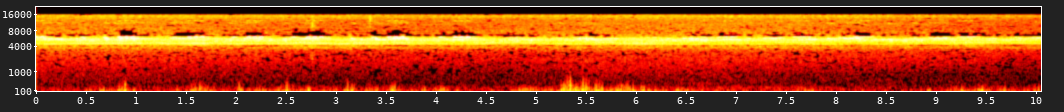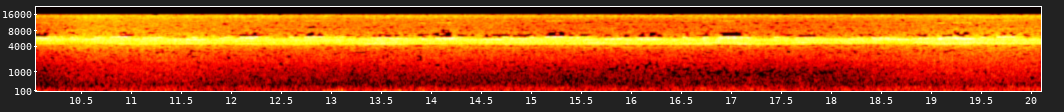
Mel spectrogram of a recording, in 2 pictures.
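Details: Wild bell crickets in riverside woodland give a steady, high, ringing trill that runs without a break through the whole recording, with low rustling and handling thumps beneath it.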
